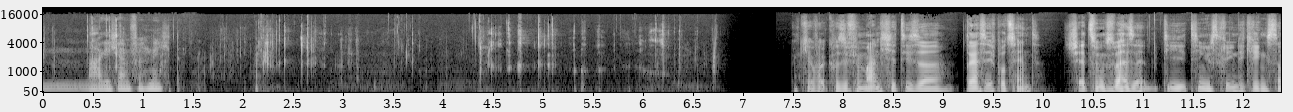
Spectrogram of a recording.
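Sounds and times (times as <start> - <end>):
speech: 0.0 - 1.4, 7.6 - 12.3
wet smacking and chewing of candy in ASMR style: 0.0 - 6.9.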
